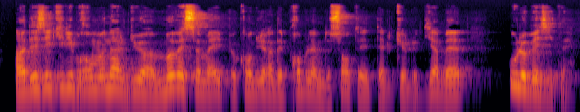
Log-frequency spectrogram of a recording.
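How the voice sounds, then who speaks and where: A man with a Belgian accent, a fairly high pitch, a dark, mellow tone and ordinary pitch variation. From Belgium. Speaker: fitness coach. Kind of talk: educational talk. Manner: scripted, clear delivery.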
